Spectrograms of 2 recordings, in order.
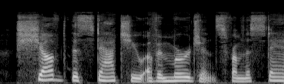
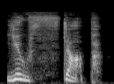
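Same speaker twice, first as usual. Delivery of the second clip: sharp firm You stop, a touch louder; snapped; 5 semitones higher, 4 dB louder than usual. Acted. Cece snapping at her granddaughter to stop, firm and sharp. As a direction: cut her off hard. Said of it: "Snapping it out".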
